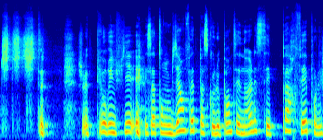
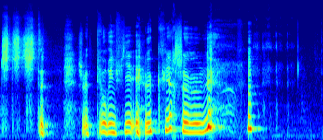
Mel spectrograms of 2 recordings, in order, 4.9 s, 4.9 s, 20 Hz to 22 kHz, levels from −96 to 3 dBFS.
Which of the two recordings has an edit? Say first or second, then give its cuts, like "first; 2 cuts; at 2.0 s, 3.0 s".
first; 1 cut; at 2.1 s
